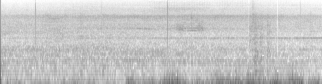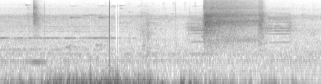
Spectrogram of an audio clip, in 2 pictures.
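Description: A commuter train rumbles into the platform at Oatley station with low mechanical noise and a steady hiss, a brief high-pitched burst near the end, with no talking.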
